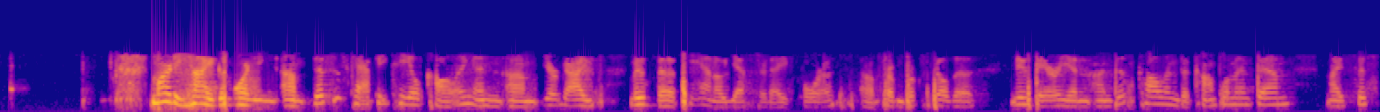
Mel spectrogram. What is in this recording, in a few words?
voicemail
